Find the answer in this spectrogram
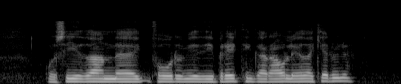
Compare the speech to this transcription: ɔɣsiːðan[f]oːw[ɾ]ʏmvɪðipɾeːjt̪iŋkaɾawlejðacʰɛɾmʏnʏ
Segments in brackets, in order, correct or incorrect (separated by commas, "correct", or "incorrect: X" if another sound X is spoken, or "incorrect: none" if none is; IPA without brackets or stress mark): correct, correct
